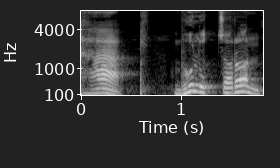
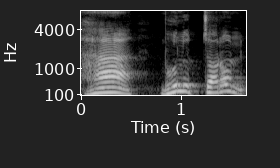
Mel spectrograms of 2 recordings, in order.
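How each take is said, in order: No difference in how they are said.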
